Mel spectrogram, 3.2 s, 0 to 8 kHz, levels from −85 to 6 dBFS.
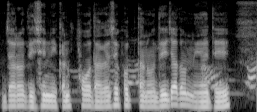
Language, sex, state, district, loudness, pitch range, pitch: Chakma, male, Tripura, Dhalai, -15 LUFS, 100-120 Hz, 110 Hz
